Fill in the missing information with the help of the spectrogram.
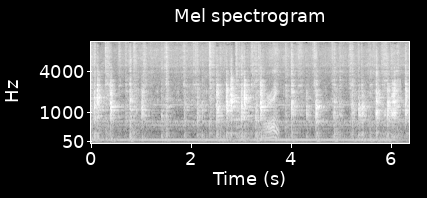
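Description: Montgomery Ward cement mixer running empty on its new half-horsepower Marathon electric motor. A steady motor hum sits under constant, irregular rattling and clanking from the turning drum and its drive. The motor has a little vibration, which the owner takes to be normal.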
